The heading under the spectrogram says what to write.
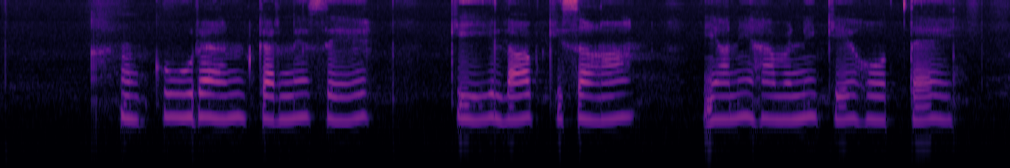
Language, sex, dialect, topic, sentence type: Magahi, female, Central/Standard, agriculture, question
